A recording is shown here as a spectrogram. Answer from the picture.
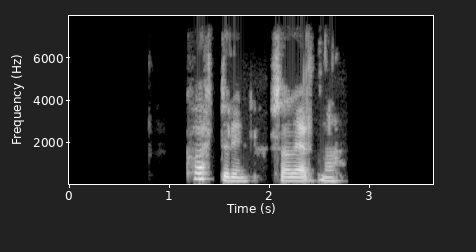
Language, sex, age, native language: Icelandic, female, 50-59, Icelandic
